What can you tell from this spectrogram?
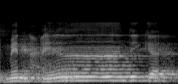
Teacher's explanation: یہاں پہ اخفا ہے نون ساکن کے بعد دال آنے کی وجہ سے، عین وسط حلق سے ادا ہوگا، من عندک، دال کاف جلدی پڑھیں گے۔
